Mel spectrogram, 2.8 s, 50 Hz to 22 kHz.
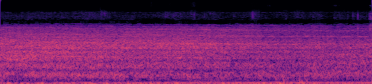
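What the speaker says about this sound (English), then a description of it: "WestJet Q400 going to Kelowna." WestJet Q400 turboprop airliner passing at Vancouver International Airport, a loud steady engine drone with deep rumble and propeller hum, continuous and close, no voices.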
